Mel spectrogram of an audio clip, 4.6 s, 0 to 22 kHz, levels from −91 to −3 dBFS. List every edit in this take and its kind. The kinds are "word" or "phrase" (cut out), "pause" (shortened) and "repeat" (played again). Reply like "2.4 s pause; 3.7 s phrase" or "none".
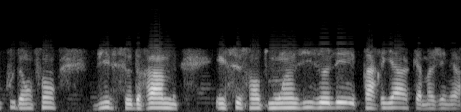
none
